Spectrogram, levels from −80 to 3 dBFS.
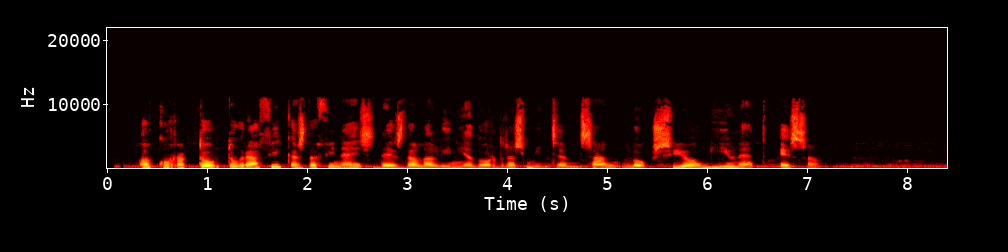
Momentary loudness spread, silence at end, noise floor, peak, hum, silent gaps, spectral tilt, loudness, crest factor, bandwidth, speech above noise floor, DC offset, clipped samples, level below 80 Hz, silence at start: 7 LU; 0 s; -50 dBFS; -8 dBFS; none; none; -4 dB/octave; -28 LUFS; 20 dB; 11.5 kHz; 23 dB; under 0.1%; under 0.1%; -80 dBFS; 0.1 s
